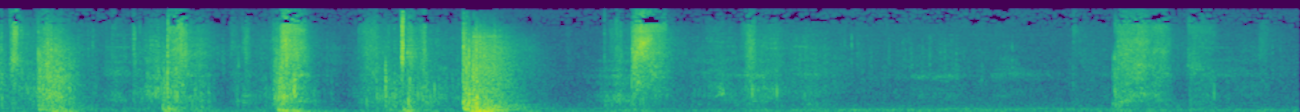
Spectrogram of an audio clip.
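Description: A cotton uniform snaps sharply with quick punches and blocks.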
